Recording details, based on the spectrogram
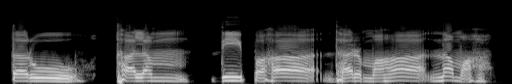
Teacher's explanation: जब हम त बोलते हैं तो हमारी जीभ का उच्चारण करती है दंत। यानी दांतों को छूती है। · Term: दंत से उच्चारण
